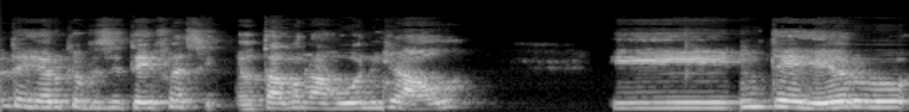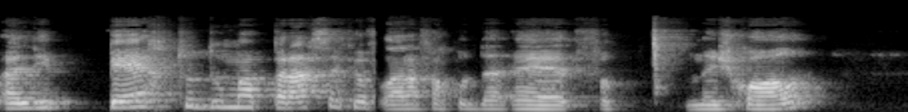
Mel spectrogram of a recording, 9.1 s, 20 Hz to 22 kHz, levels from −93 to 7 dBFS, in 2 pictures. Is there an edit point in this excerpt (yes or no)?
yes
